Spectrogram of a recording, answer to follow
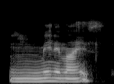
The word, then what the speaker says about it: minimized: The fourth one is minimized, and the prominent is in the first one. It got 3 syllables.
